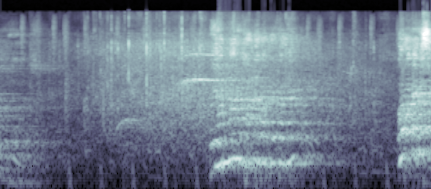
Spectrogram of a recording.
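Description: Music with a steady beat over a hall sound system, with audience applause, and a long held voice through the microphone about three seconds in.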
